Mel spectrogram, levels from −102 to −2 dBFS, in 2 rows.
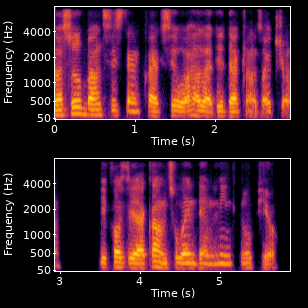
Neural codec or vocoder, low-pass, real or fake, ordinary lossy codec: codec, 16 kHz, 2 kbps, FreqCodec, smaller model; 7.2 kHz; fake; none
